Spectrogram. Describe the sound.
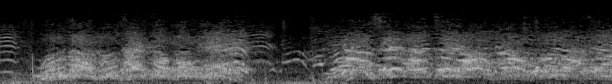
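A large crowd of protesters in Beijing, China chants loudly and in unison to demand freedom, rhythmic shouted phrases rising and falling, with a brief dip before the voices surge again, dense throughout.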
